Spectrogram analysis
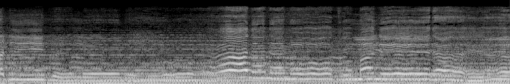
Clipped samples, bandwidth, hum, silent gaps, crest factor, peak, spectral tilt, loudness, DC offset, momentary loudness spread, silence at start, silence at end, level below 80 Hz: under 0.1%; 16 kHz; none; none; 12 dB; 0 dBFS; -6.5 dB/octave; -14 LUFS; under 0.1%; 4 LU; 0 s; 0 s; -20 dBFS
